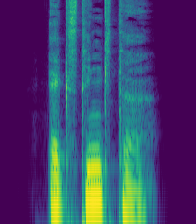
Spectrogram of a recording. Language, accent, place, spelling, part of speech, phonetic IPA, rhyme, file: German, Germany, Berlin, extinkte, adjective, [ˌɛksˈtɪŋktə], -ɪŋktə, De-extinkte.ogg
- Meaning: inflection of extinkt: 1. strong/mixed nominative/accusative feminine singular 2. strong nominative/accusative plural 3. weak nominative all-gender singular 4. weak accusative feminine/neuter singular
